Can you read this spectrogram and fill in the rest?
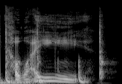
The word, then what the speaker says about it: Kawaii: I should pronounce it properly. Kawaii.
